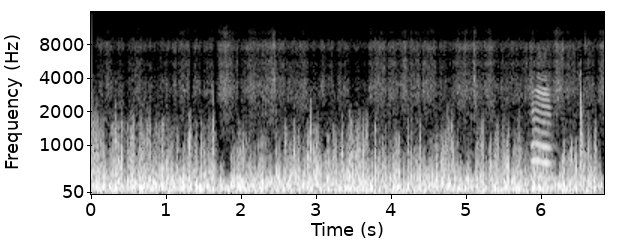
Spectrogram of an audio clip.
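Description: Wind blowing beside Salt Lake, a steady broadband rush and rumble across the microphone that runs throughout, with people talking over it.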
